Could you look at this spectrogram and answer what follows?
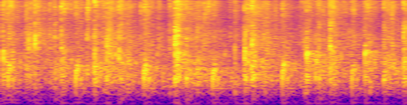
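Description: A church congregation clapping together as an offering of praise to the Lord during a worship service, a fairly quiet, rhythmic patter of many hands continuing steadily for a couple of seconds.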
